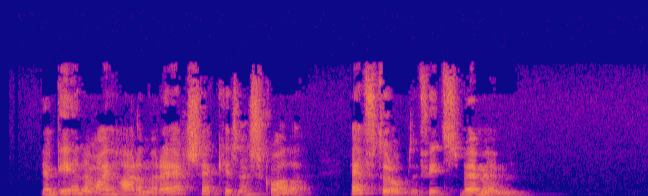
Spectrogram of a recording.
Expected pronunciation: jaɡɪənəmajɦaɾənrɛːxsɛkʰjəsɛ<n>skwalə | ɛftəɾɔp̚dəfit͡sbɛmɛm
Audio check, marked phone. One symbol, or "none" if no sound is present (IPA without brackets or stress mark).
n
